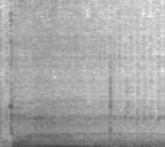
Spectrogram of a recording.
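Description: A Honda Astrea motorcycle engine starts up and settles into a steady, loud idle close by, with a low rumbling drone throughout and no talking.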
